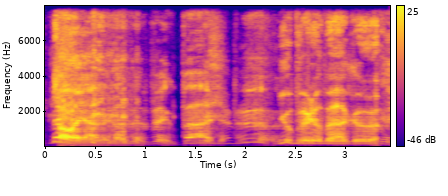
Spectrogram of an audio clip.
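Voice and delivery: loud, strained demonic growl-shout; hammed-up possessed roar. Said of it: "Try to keep the demon contained".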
